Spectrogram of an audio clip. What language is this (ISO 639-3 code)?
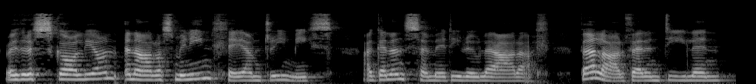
cym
